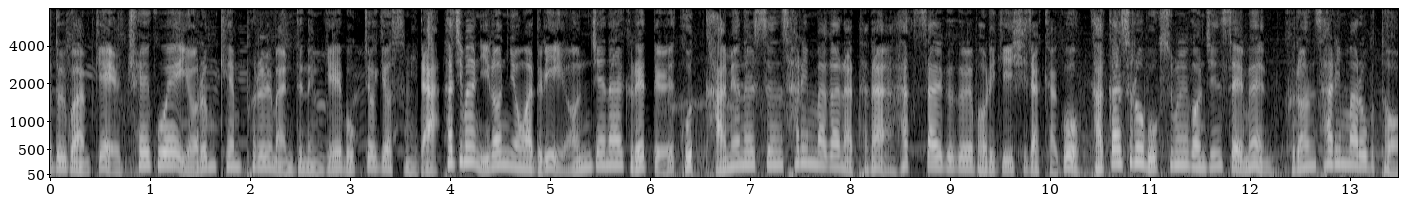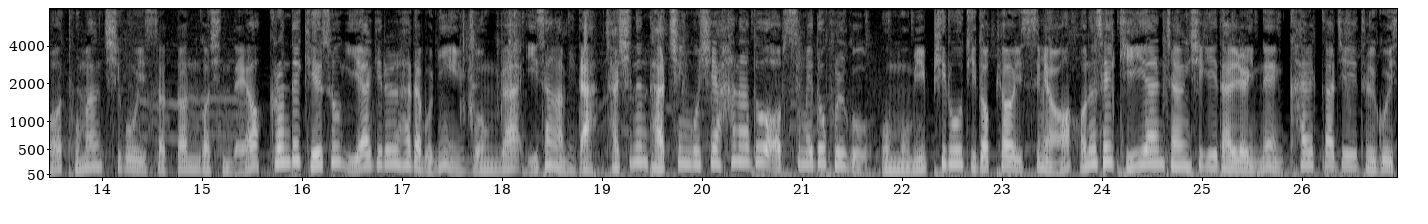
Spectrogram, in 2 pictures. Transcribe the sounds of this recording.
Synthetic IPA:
dɯɭɡwahamk͈e̞t͡ɕʰwe̞ɡoe̞jʌɾɯmkʰe̞mpʰɯɾɯɭma̰ndɯnɯnɡe̞mok̚t͡ɕ͈ʌɡiʌs͈ɯmɲidahad͡ʑimaniɾʌnjʌŋwadɯɾiʌ̰nd͡ʑe̞nakɯɾe̞t͈ɯkot̚k͈amjʌnɯɭs͈ɯnsʰaɾimːaɡanatʰanahak̚s͈aɭɡɯɡɯɭpʌɾiɡiɕʰid͡ʑakʰaɡokak͈asʰɯɾomok̚s͈ɯmɯɭkʌnd͡ʑins͈e̞mɯnkɯɾʌnsʰaɾimːaɾobutʰʌ̰tomaŋt͡ɕʰiɡois͈ʌt̚t͈ʌnɡʌɕʰinde̞̰jokɯɾʌnde̞ke̞sʰoɡijaɡiɾɯɭɦadaboɲiwʌnɡaʔisʰaŋɦamɲidat͡ɕaɕʰinɯntat͡ɕʰinɡoɕʰihanadoʌp̚s͈ɯme̞dopuɭɡo̰omːomipʰiɾotɥidʌpʰjʌis͈ɯmjʌʌnɯsʰe̞kiːɦant͡ɕaŋɕʰiɡitaʎːʌinːɯnkʰaɭk͈ad͡ʑitɯɭɡois͈

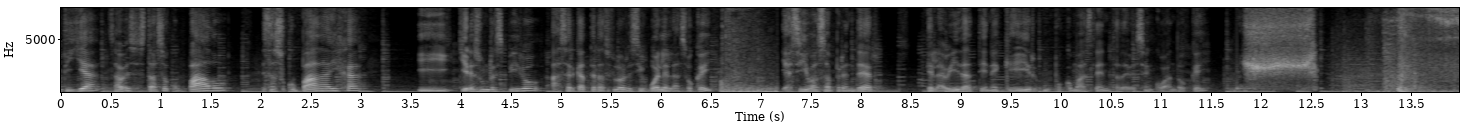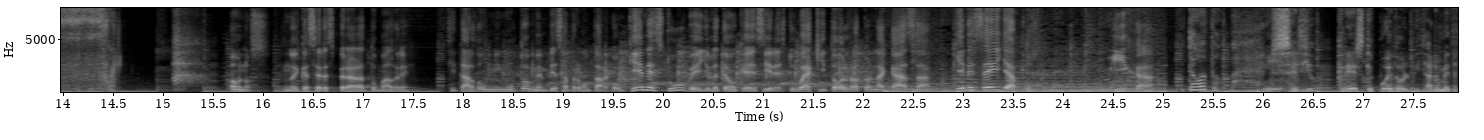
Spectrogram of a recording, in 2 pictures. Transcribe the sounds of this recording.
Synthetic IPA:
d̪iʝasaβe̞se̞st̪aso̞kupað̞o̞est̪aso̞kupað̞aixa | ikje̞ɾes̬unre̞spiɾo̞ase̞ɾkat̪e̞lasflo̞ɾe̞siβwe̞le̞laso̞ke̞jia̰siβasaːpɾe̞nd̪e̞ɾ | ke̞la̰β̞iðat̪je̞ne̞ke̞iɾṵmpo̞ko̞mazle̞nt̪aðe̞βese̞ŋkwa̰nd̪o̞ːke̞j | ownosnoajkease̞ɾe̞spe̞ɾaɾat̪umaðɾe̞ | sit̪aɾðounmĩnut̪omeːmpje̞sapɾeɣunt̪aɾko̞ŋkje̞nest̪uβe̞ʝo̞let̪eŋɡo̞ke̞ðe̞siɾe̞st̪uβe̞akit̪oðlrat̪oe̞nlakasakjene̞se̞ʝapwest̪uixa | t̪oðoβanseɾjo̞kɾe̞ːske̞pwe̞ðoːlβiðaɾme

